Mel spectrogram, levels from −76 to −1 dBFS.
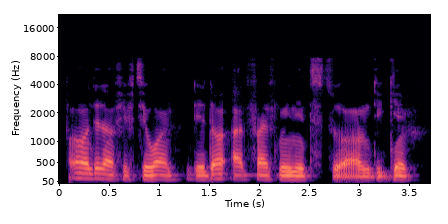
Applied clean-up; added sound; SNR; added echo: neural mask model DeepFilterNet 3.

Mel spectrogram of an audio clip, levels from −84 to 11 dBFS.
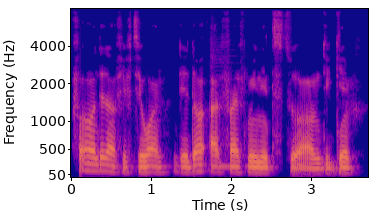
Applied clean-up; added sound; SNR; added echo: none; Guitar; 19 dB; none.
